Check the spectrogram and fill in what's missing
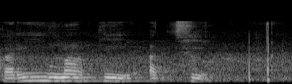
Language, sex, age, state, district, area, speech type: Maithili, male, 45-60, Bihar, Sitamarhi, rural, read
